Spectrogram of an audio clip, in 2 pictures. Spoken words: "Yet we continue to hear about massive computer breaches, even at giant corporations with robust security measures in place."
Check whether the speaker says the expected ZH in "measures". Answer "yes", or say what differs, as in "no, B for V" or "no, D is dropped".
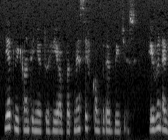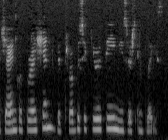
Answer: no, S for ZH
